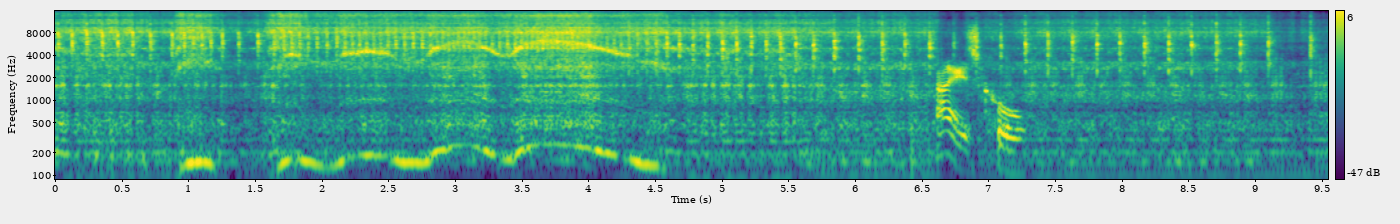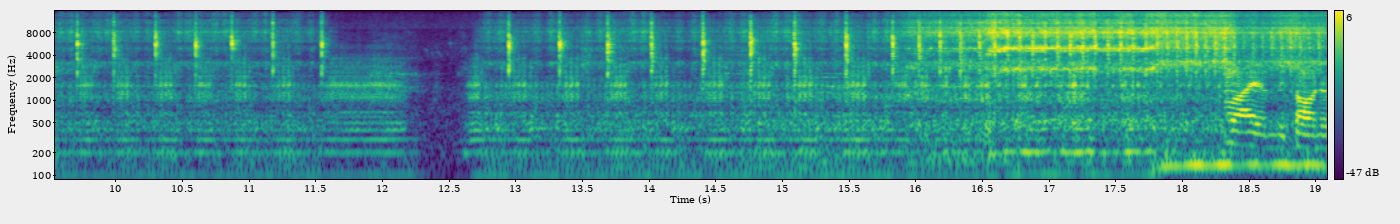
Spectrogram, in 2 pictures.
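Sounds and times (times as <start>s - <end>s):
small motor running: 0.0s - 19.0s.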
